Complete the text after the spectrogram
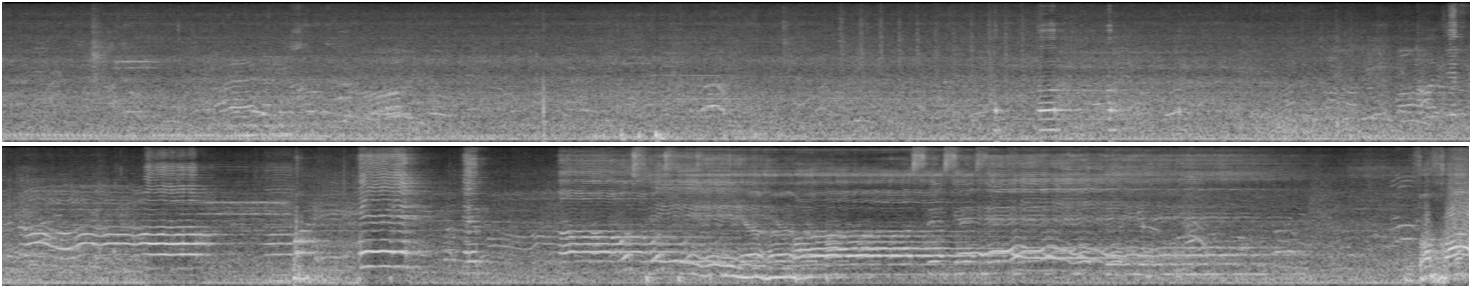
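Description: A young man sings with feeling into a microphone, heard through loudspeakers.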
